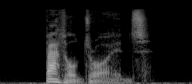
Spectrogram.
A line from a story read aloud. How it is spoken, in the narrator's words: Qui-Gon said softly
